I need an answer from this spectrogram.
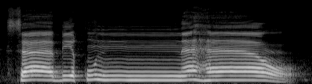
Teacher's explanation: При остановке ра с сукуном уходит твердое произношение.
